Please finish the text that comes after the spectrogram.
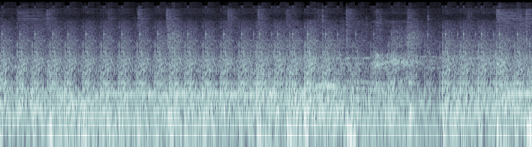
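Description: Chain gun fire in the Doom Zero video game at The Testing Labs, a rapid unbroken stream of loud repeating shots lasting the whole few seconds.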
